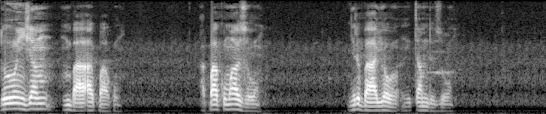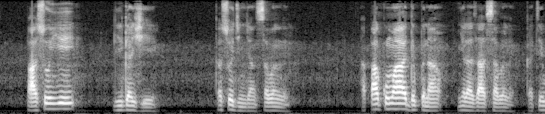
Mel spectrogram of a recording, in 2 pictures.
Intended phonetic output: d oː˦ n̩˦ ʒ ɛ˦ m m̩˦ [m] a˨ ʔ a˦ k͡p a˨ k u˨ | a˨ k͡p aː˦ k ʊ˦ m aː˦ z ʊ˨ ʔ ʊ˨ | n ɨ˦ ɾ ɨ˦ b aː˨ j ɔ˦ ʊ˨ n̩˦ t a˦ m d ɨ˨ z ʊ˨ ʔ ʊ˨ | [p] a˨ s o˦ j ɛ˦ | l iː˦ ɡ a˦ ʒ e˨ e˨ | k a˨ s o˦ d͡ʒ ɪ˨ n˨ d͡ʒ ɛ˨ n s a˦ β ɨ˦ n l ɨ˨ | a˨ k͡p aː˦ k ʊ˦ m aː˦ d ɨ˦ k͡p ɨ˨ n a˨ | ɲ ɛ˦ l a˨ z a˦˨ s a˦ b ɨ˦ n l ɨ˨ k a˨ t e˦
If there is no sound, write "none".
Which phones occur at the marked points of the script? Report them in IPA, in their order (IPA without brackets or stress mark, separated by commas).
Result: b, p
